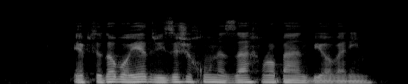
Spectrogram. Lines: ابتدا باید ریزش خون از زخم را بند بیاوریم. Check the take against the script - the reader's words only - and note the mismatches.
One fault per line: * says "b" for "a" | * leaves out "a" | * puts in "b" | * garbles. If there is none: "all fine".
all fine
